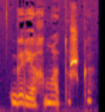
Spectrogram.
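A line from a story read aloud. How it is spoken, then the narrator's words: Pitiful voice. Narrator (Russian): жалким голосом признала Татищева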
